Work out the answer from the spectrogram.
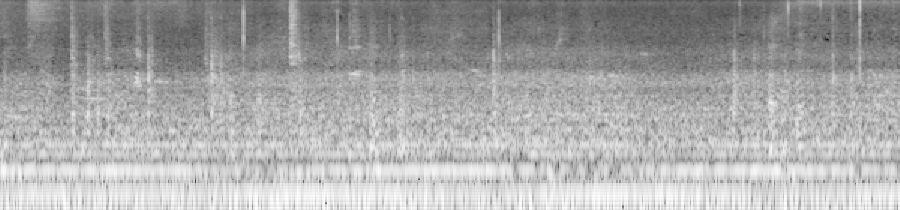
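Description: Diesel railcar running along the track: a steady low engine drone with the rumble of wheels on rail, and scattered light clicks.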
